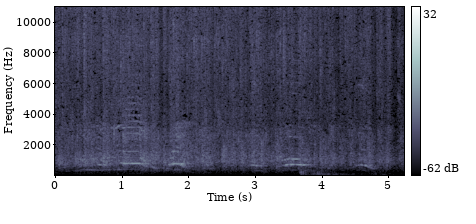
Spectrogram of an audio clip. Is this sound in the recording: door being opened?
no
